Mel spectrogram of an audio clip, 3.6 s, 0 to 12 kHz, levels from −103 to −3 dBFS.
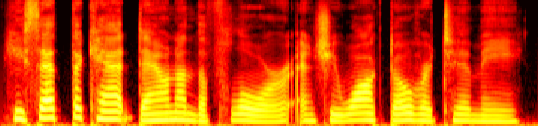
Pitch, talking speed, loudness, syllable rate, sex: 175 Hz, 235 wpm, -21 LUFS, 4.7 syllables/s, female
